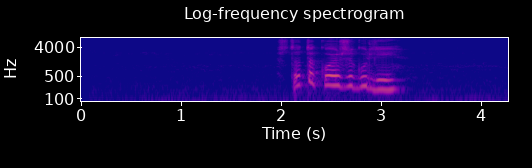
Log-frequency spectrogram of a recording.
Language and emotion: Russian, neutral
